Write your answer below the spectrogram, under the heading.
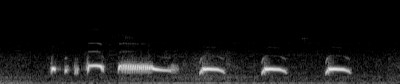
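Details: A single spotted dove phrase in the 'chiêu 3 hậu' lure style for stimulating a caged dove to coo: several quick clipped notes, one long buzzy coo, then three short descending coos about half a second apart.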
